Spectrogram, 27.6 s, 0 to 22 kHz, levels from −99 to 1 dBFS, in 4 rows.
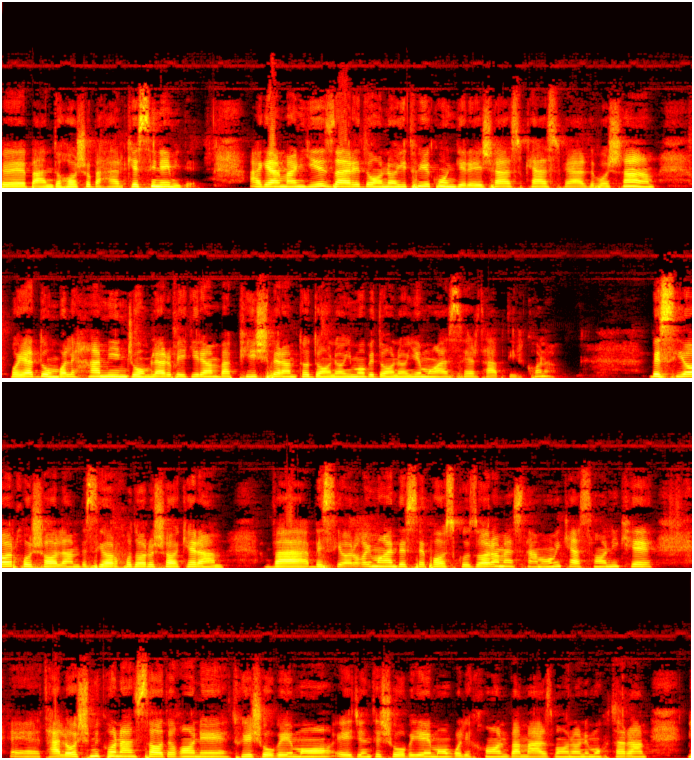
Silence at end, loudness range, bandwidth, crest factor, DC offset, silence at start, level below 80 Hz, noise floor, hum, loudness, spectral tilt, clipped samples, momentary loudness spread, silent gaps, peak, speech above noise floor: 0 s; 4 LU; 15.5 kHz; 20 dB; under 0.1%; 0 s; -54 dBFS; -53 dBFS; none; -23 LUFS; -3.5 dB/octave; under 0.1%; 10 LU; none; -4 dBFS; 30 dB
